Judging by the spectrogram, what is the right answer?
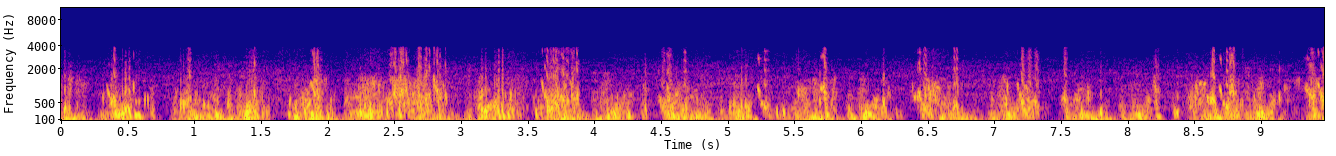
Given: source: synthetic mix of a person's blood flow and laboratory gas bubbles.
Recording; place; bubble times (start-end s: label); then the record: Doppler ultrasound of blood flow; precordium
0.00-0.22 s: bubbles
0.29-0.72 s: bubbles
0.86-1.22 s: bubbles
1.34-2.09 s: bubbles
2.12-2.93 s: bubbles
3.08-3.93 s: bubbles
4.10-4.44 s: bubbles
4.47-4.89 s: bubbles
4.99-5.84 s: bubbles
6.00-6.78 s: bubbles
7.05-7.35 s: bubbles
7.48-7.58 s: bubbles
7.62-7.84 s: bubbles
8.18-8.28 s: bubbles
8.33-8.87 s: bubbles
8.89-9.04 s: bubbles
9.12-9.48 s: bubbles
From the record:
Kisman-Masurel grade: 343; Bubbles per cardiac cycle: rolling drumbeat, 9 or more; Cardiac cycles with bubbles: 100%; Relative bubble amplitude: loud (0.450 to 0.775); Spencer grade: 3 (all of the cardiac periods contain showers or single bubble signals, but not dominating or overriding the cardiac motion signals); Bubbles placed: anywhere in the cardiac cycle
